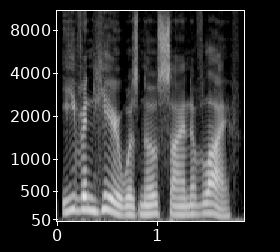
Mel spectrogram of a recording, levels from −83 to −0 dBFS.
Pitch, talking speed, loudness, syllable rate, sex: 155 Hz, 225 wpm, -18 LUFS, 5.1 syllables/s, male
